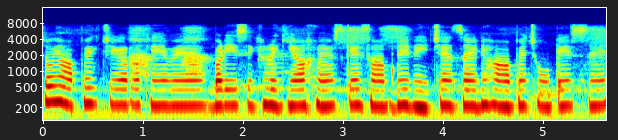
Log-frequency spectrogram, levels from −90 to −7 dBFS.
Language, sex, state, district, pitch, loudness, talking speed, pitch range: Hindi, female, Bihar, Katihar, 220 Hz, -17 LUFS, 215 wpm, 220-225 Hz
